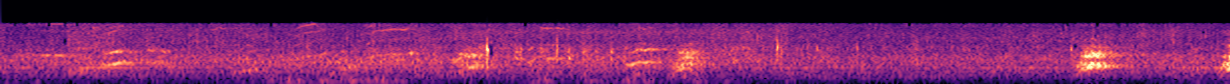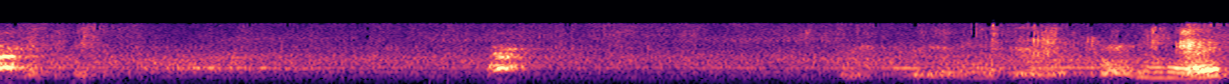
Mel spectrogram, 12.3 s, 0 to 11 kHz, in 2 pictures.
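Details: Corgi puppies from the litters of Cat and Sugarbaby, recorded 21 November 2013, give short high yips and whimpers in scattered bursts, loudest around the middle and at the close, over a steady low indoor hum with a person talking quietly.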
